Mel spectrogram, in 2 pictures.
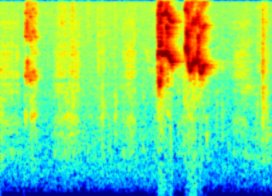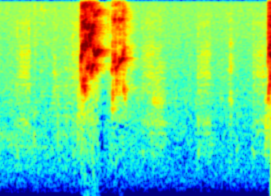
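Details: Pet rosy-faced lovebird near its new egg, uttering paired harsh chirps, two quick notes per burst, the pairs about two seconds apart, with a faint call at the start.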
